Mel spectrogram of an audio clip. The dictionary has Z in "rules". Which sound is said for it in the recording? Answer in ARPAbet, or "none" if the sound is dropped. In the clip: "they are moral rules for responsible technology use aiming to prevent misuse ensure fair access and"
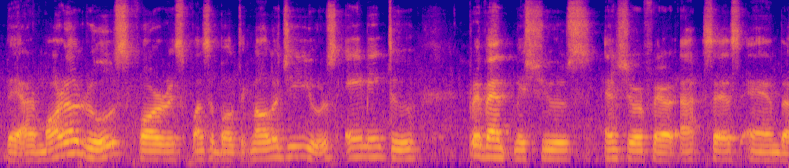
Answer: S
